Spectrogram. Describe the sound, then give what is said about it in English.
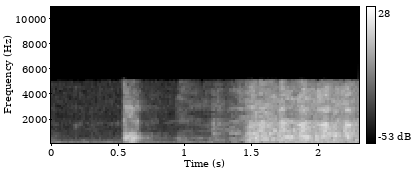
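A man clears his throat: a short sharp catch, then a longer, louder raspy rumble that fills the end. No one speaks. “Just clearing my throat.”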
